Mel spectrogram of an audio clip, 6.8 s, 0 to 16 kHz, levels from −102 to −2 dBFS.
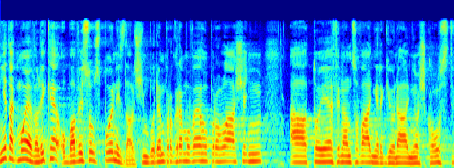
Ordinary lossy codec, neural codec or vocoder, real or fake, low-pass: MP3, 64 kbps; none; real; 9.9 kHz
